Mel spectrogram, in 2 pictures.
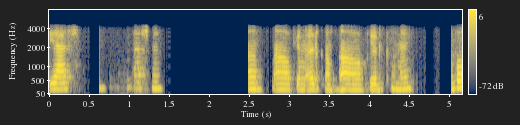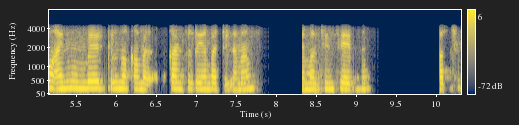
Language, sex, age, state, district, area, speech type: Malayalam, female, 18-30, Kerala, Kasaragod, rural, conversation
